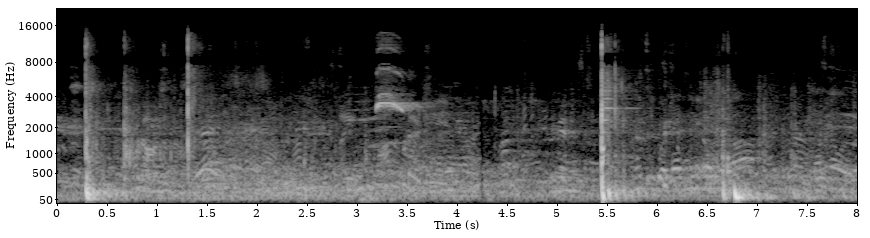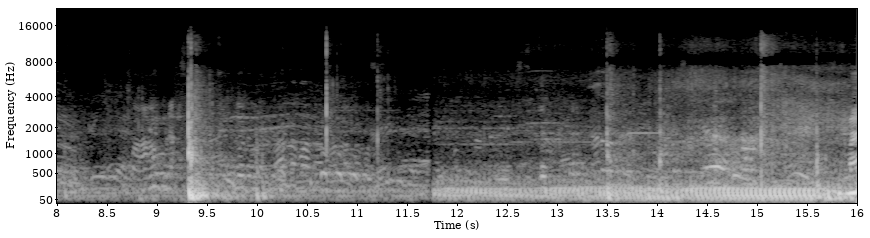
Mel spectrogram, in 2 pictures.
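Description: Volleyball rally: about six sharp slaps of hands and arms on the ball, spread over the first eleven seconds, over crowd chatter. From about twelve seconds in, the crowd noise swells steadily as the point, which wins the match, ends.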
